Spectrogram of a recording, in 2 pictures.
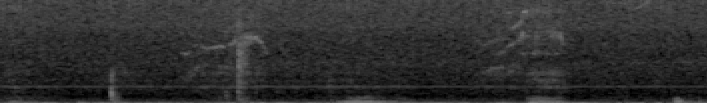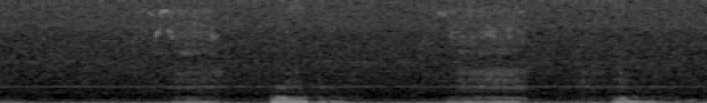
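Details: Snoring from two rescued cats, an orange tabby and a calico, asleep hugging each other: soft, low, rasping breaths with a buzzy rattle, recurring every two to three seconds in a quiet room.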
